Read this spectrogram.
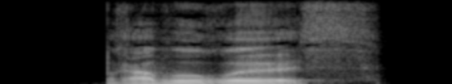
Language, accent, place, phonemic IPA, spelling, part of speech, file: German, Germany, Berlin, /bʁavuˈʁøːs/, bravourös, adjective, De-bravourös.ogg
- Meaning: 1. brave 2. brilliant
